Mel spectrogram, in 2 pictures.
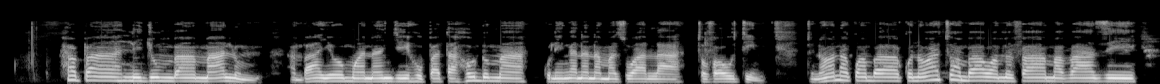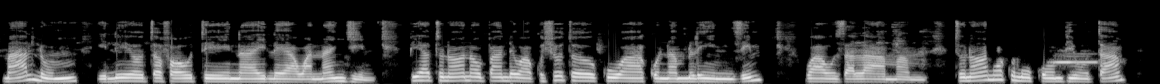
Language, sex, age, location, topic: Swahili, male, 18-24, Nakuru, government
